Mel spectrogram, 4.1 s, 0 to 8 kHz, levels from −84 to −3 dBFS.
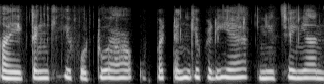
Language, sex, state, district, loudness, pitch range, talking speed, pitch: Marwari, female, Rajasthan, Nagaur, -20 LUFS, 235-255 Hz, 190 wpm, 240 Hz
